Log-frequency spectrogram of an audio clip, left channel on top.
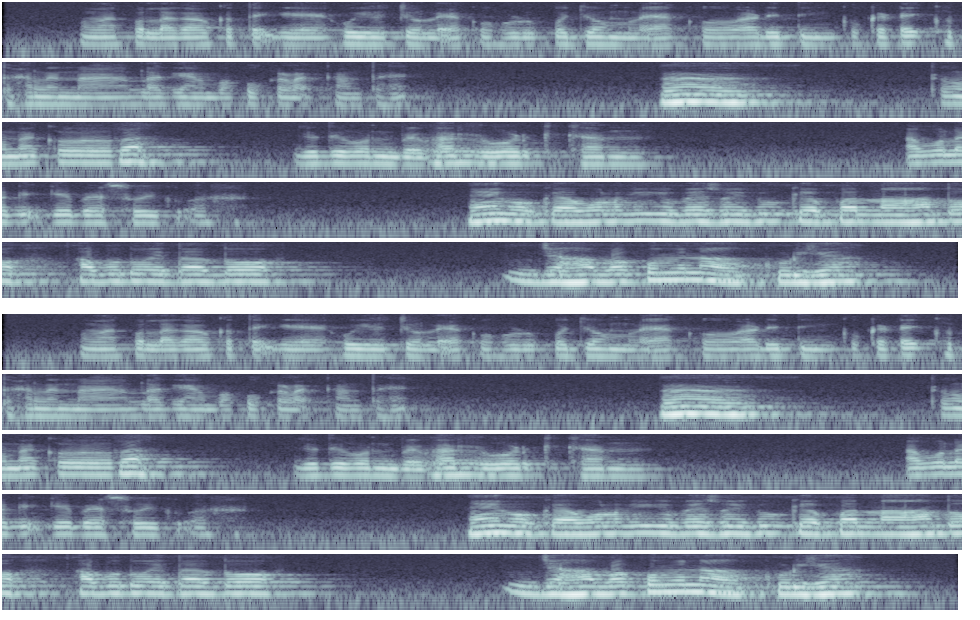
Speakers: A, on the left; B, on the right.
A: ᱚᱱᱟ ᱠᱚ ᱞᱟᱜᱟᱣ ᱠᱟᱛᱮᱜ ᱜᱮ ᱦᱩᱭ ᱦᱚᱪᱚ ᱞᱮᱫᱼᱟ ᱠᱚ ᱦᱩᱲᱩ ᱠᱚ ᱡᱚᱢ ᱞᱮᱫᱼᱟ ᱠᱚ ᱟᱹᱰᱤ ᱫᱤᱱ ᱠᱚ ᱠᱮᱴᱮᱡ ᱠᱚ ᱛᱟᱦᱮᱸ ᱞᱮᱱᱟ ᱞᱮᱜᱮᱢ ᱵᱟᱠᱚ ᱠᱟᱲᱟᱜ ᱠᱟᱱ ᱛᱟᱦᱮᱸᱫ
B: ᱦᱮᱸ
A: ᱛᱚ ᱚᱱᱟ ᱠᱚ
B: ᱯᱟ
A: ᱡᱩᱫᱤ ᱵᱚᱱ ᱵᱮᱵᱟᱨ
B: ᱦᱮᱸ
A: ᱨᱩᱣᱟᱹᱲ ᱠᱮ ᱮᱱᱠᱷᱟᱱ ᱟᱵᱚ ᱞᱟᱹᱜᱤᱫ ᱜᱮ ᱵᱮᱥ ᱦᱩᱭ ᱠᱚᱜᱼᱟ,
B: ᱦᱮᱸ ᱜᱚᱢᱠᱮ ᱟᱵᱚ ᱞᱟᱹᱜᱤᱫ ᱜᱮ ᱵᱮᱥ ᱦᱩᱭ ᱠᱚᱜ ᱜᱮᱭᱟ ᱱᱟᱦᱟ ᱫᱚ ᱟᱵᱚᱫᱚ ᱦᱮᱛᱟᱨᱫᱚ ᱡᱟᱦᱟᱸ ᱵᱟᱠᱚ ᱢᱮᱱᱟ ᱠᱩᱲᱭᱟᱹ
